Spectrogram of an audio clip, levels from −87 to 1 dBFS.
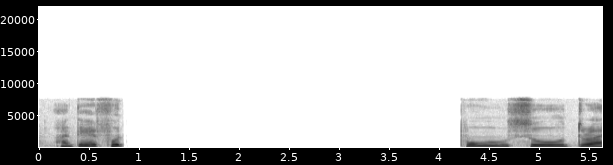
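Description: From 0.83 to 3.63 s the speech nearly disappears, dropping by about 32 dB, leaving only a faint, ghostly trace. That's the classic sign of one channel inverted: with one side's polarity likely flipped, everything centred cancels when the channels sum to mono.

Then at 3.85 s, after roughly 3 s of quiet, we get a clipped start after a pause. The output device seems to have dozed off and needed time to wake, so about 0.37 s of the opening is swallowed and the speech kicks in abruptly, missing its first sounds, through 4.22 s.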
